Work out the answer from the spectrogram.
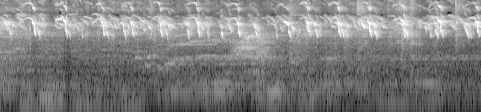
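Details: Newly hatched chicken chicks kept under supplied heat, peeping constantly: high, thin, downward-slurred cheeps overlapping several times a second from a group, with a faint low hum beneath.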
